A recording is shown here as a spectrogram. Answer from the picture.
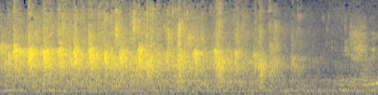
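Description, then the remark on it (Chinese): A crowd claps steadily for several seconds at a GAC meeting, a dense, even patter of many hands that stays fairly loud throughout and thins only slightly toward the end. “好的，谢谢，我们应该要鼓掌一下。”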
